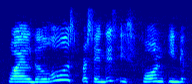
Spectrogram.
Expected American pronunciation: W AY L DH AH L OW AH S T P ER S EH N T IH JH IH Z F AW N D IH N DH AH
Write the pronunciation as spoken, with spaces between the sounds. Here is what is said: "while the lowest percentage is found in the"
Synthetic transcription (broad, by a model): W AY L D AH L OW AH S T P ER S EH N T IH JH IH S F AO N IH N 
